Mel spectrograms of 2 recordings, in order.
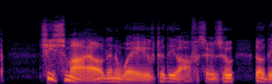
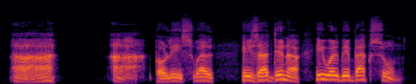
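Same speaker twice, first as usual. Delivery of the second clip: put-on cold French-accented assistant, louder and higher; thick French accent; 4 semitones higher, 3 dB louder than usual. A narrator's reading. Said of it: "in a thick French or French-Canadian accent".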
